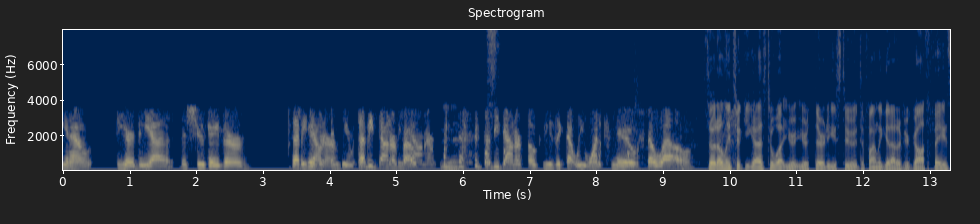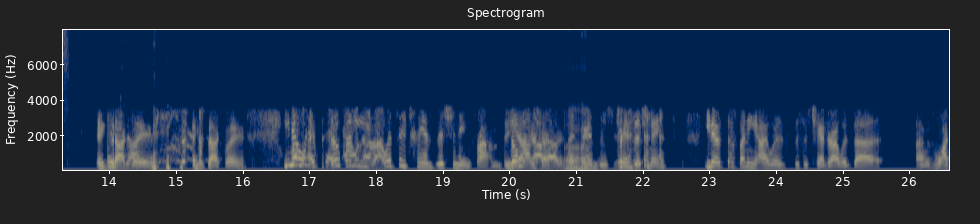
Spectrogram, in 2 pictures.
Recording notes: grabbed some time over the phone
